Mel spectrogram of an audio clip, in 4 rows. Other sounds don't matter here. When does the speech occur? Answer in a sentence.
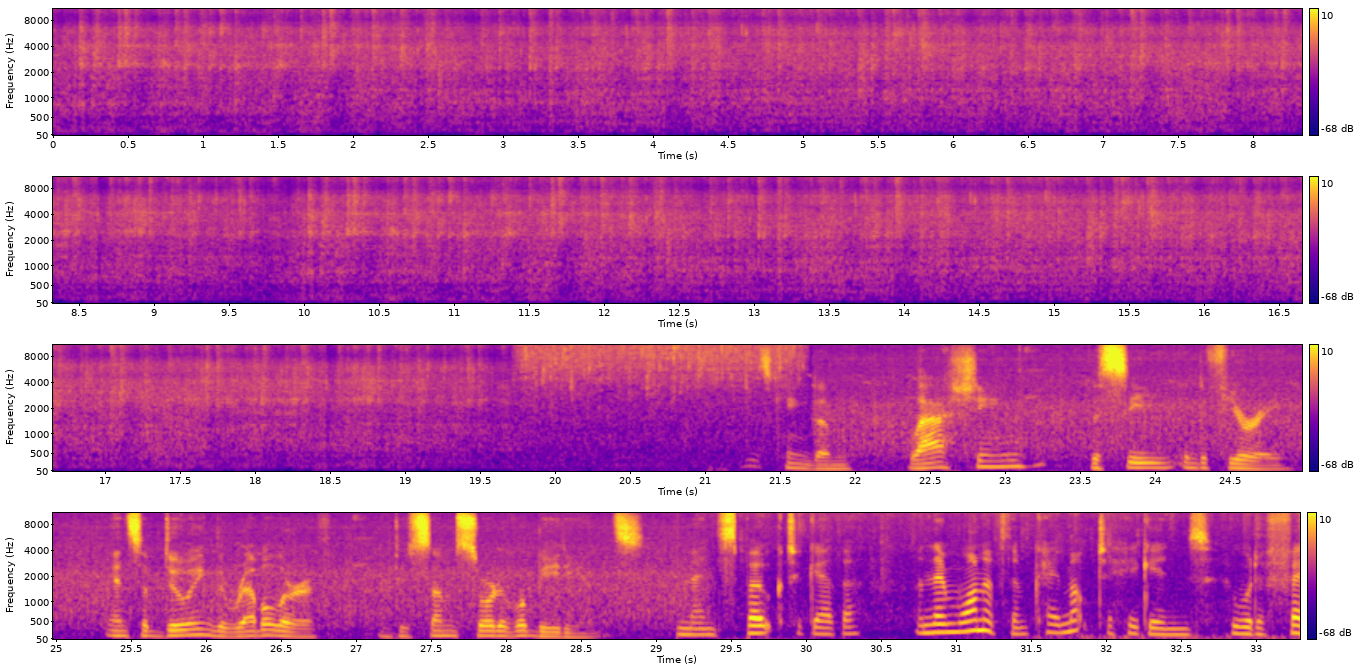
You can hear the speech from 21.2 to 33.2 s.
